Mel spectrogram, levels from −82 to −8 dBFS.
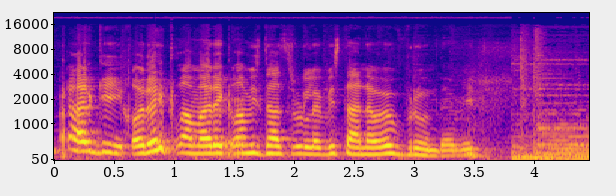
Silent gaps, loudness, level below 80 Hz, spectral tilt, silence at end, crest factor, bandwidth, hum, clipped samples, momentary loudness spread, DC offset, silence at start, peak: none; -12 LUFS; -34 dBFS; -6 dB/octave; 0 s; 12 dB; over 20 kHz; none; 0.1%; 12 LU; under 0.1%; 0 s; 0 dBFS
